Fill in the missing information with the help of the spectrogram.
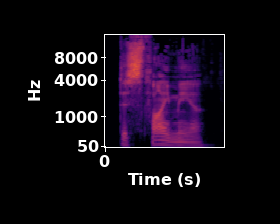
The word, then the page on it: dysthymia: British English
